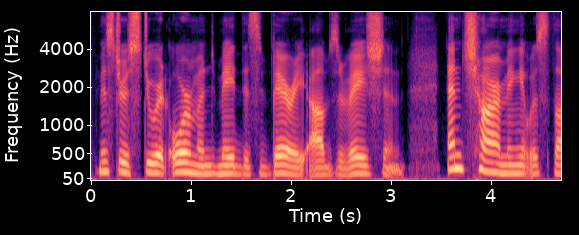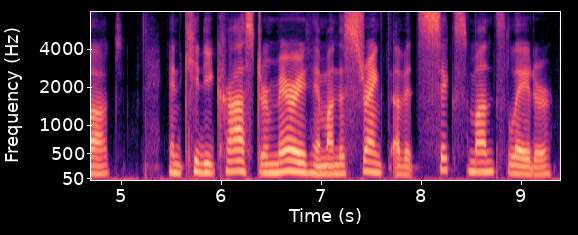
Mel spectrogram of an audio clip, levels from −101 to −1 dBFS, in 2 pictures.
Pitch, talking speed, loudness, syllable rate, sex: 155 Hz, 160 wpm, -18 LUFS, 4.2 syllables/s, female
